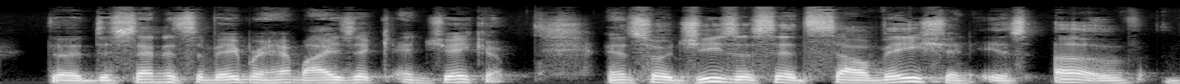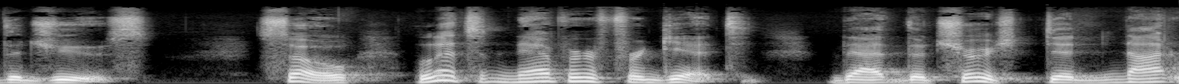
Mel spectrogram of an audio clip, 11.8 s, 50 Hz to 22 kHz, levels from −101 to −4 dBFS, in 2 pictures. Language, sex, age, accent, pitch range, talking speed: English, male, 50-69, American, 115-140 Hz, 125 wpm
